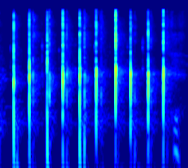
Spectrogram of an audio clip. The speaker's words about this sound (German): und der heißt wir wieder herzlich willkommen mit einem tobenden Applaus.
